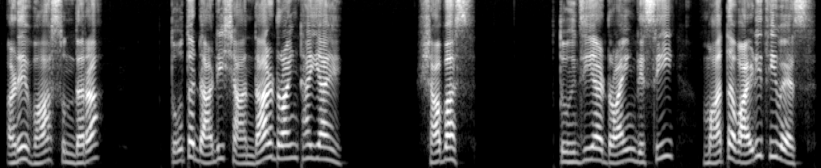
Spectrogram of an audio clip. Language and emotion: Sindhi, surprised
